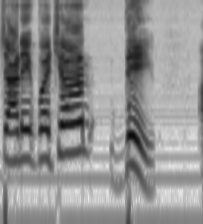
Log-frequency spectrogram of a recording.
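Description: A voice speaking in short phrases, over a steady low electrical hum.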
